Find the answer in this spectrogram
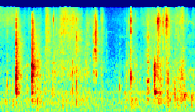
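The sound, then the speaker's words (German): Protective plastic film being peeled off a MacBook laptop it is fully wrapped in, giving soft, irregular crackles and brief crinkly ticks scattered over the few seconds. “Ich suche im Moment den Anfang wo ich die Folie entfernen kann.”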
